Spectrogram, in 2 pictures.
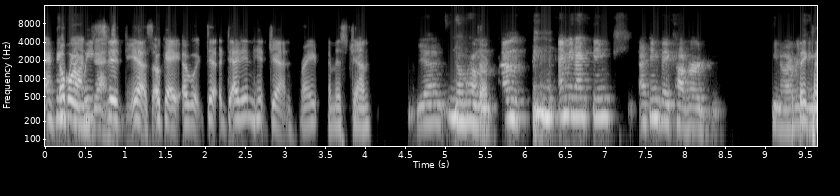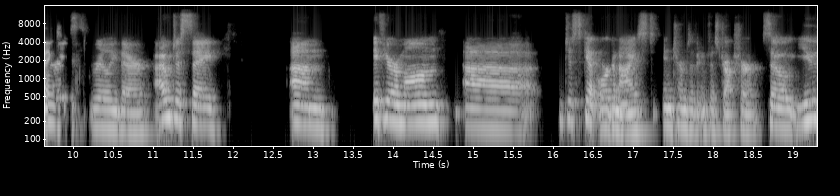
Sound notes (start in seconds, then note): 6.0 cough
